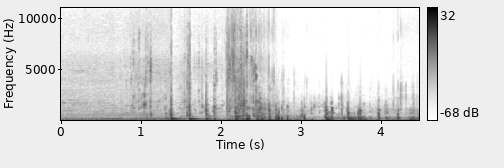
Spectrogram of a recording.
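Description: A freshly caught walleye splashing and slapping the water of an ice-fishing hole as it is released. A loud burst of splashes starts about a second in, and smaller splashes follow, tapering off toward the end.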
